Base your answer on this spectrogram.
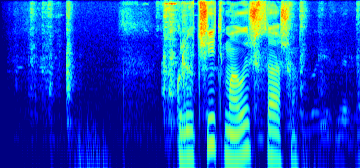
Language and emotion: Russian, neutral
